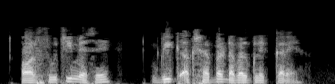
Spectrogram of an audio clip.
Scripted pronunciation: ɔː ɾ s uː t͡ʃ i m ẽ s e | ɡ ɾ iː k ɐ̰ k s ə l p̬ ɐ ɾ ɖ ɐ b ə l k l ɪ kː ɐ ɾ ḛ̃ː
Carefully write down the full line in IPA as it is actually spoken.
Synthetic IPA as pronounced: ɔː ɾ s uː t͡ʃ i m ẽ s e | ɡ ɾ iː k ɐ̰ k ʃ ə ɾ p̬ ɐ ɾ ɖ ɐ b ə l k l ɪ kː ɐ ɾ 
